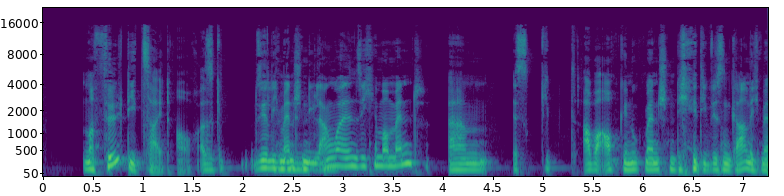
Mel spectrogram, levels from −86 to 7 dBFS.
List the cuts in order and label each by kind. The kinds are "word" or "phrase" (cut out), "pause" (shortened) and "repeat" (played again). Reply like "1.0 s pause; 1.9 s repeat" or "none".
none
